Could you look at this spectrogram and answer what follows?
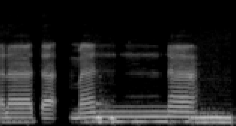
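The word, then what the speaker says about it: لا تأمنا: para masyayikh mutabarah adalah dengan ismam, dengan ismam, yaitu dibaca dengan malaka la ta'manna manna.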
